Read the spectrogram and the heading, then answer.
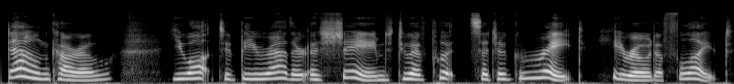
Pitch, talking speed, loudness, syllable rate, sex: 245 Hz, 140 wpm, -16 LUFS, 3.5 syllables/s, female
